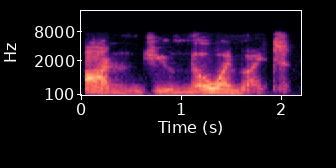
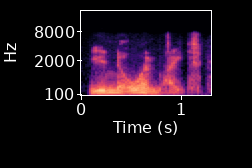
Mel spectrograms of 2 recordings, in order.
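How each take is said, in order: First: Slow, drawn-out and knowing; lightly voiced lady, slow and knowing; her knowing tone. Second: Said in the usual way. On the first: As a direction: say it slowly, sure you're right. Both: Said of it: "She'd go".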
